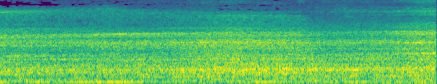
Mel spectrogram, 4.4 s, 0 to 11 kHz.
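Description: Southeastern Class 465 electric multiple unit pulling out alongside the platform: wheels rumbling on the rails and the traction motors whining, the whine rising in pitch late on as the train gathers speed.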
